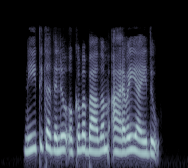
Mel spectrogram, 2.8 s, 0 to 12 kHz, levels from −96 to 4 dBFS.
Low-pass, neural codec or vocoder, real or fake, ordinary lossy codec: 7.2 kHz; codec, 16 kHz, 1 kbps, X-Codec, WavLM features, trained on Multilingual LibriSpeech; fake; none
